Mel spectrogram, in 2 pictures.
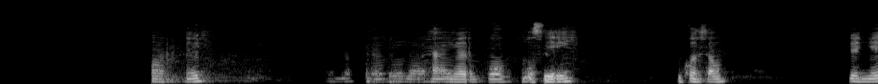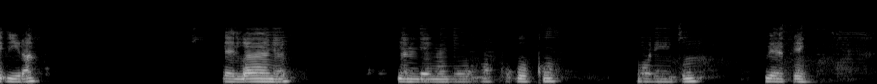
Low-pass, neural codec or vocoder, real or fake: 7.2 kHz; codec, 44.1 kHz, 1.7 kbps, Pupu-Codec; fake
